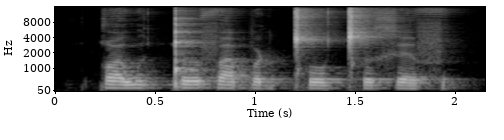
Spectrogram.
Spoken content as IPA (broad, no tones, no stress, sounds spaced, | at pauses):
qʷ ɯ w ɯ ǃ ɵ f a p ɒ ɖ ǀʰ o ǀʰ ə x ɛ f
